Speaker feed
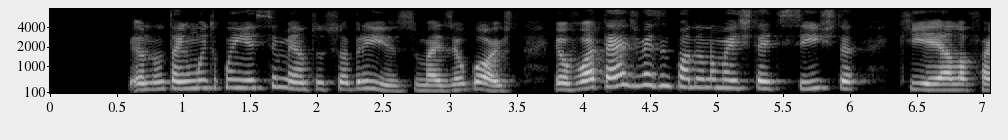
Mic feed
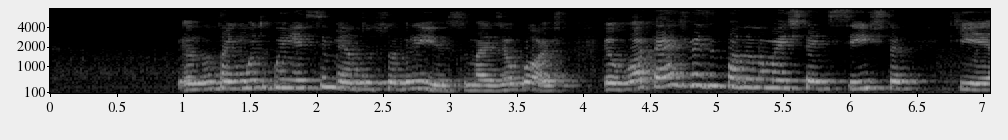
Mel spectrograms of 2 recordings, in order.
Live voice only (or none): none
